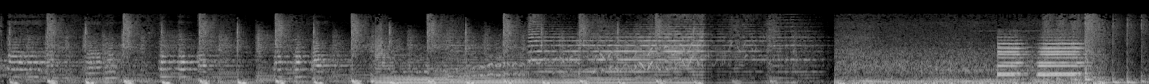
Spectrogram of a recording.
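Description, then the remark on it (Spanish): Dense traffic jam with many car horns honking, short toots and long sustained blasts overlapping, loud over a rumbling engine din. No one speaks. “Atascada en el tráfico”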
